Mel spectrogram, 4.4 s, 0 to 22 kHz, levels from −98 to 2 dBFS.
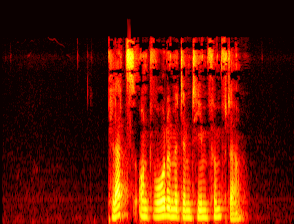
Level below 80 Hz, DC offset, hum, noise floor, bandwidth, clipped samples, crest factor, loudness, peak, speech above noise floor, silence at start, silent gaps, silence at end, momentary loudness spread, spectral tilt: -54 dBFS; under 0.1%; none; -73 dBFS; 12 kHz; under 0.1%; 22 dB; -17 LUFS; 0 dBFS; 55 dB; 1.65 s; none; 0.8 s; 14 LU; -4 dB/octave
